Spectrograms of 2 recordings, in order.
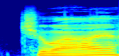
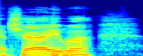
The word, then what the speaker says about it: Chaiwa: They seem to drop off and gave was it Chihuahua? How do you say his name, Stephen? Who? Oh, Chaiwa, the midfielder, yeah. Chaiwa.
